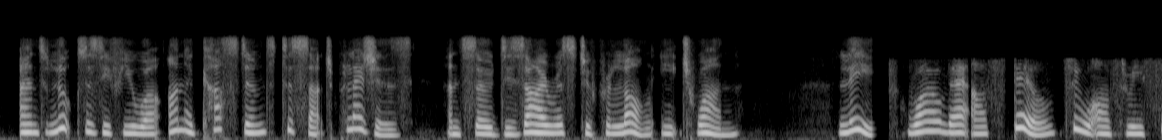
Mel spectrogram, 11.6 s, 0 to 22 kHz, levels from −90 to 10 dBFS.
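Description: At 8.71 s the speech cuts out in a handover gap. The call was passed between networks, and no speech frames arrived during the switch. The sound fades within a few tens of milliseconds. Silence follows for 180 ms, until 8.89 s.

From 8.89 s to the end, the call shows a fallback to narrowband. Before this, the HD Voice speech is clear, consistent with AMR-WB at 23.85 kbit/s. After it, nothing remains above 4 kHz. The voice turns duller and rougher, which points to AMR-NB at 12.2 kbit/s.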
